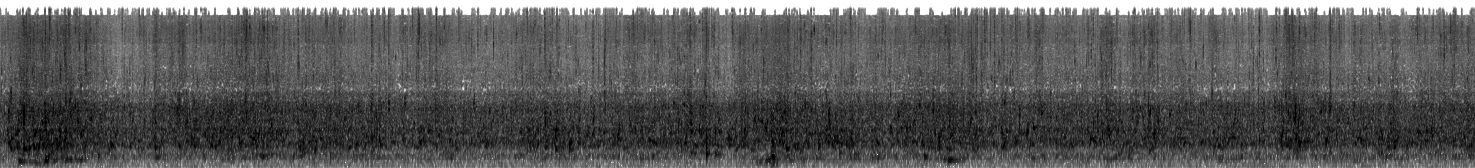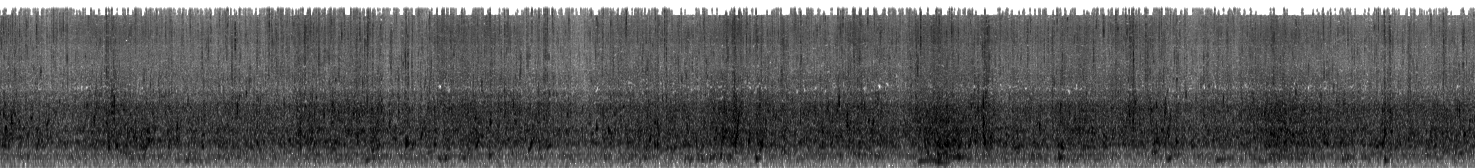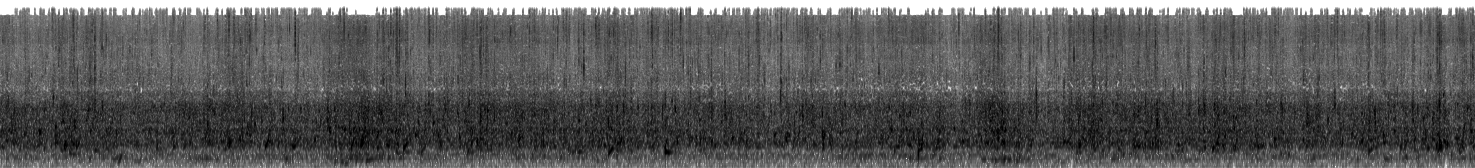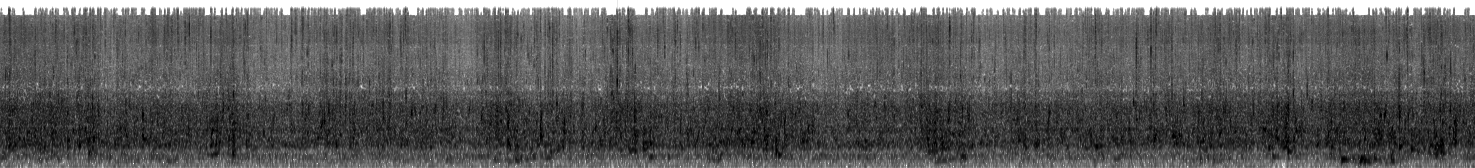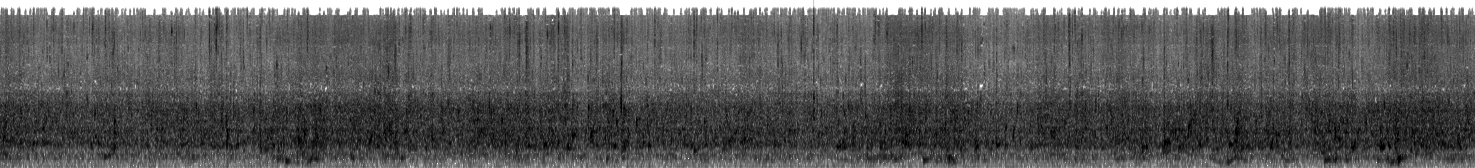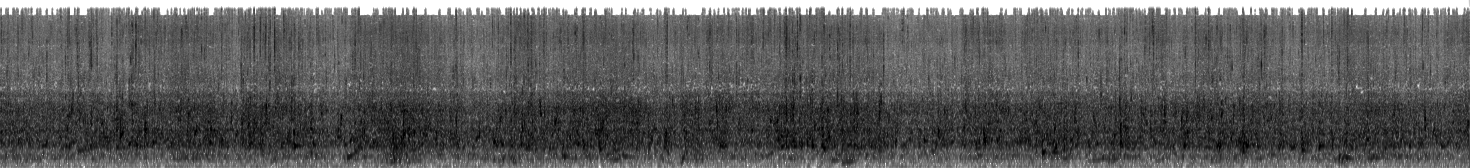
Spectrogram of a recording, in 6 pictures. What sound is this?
Waves breaking on a small River in Basel.
water, waves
